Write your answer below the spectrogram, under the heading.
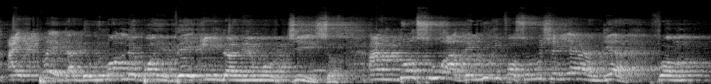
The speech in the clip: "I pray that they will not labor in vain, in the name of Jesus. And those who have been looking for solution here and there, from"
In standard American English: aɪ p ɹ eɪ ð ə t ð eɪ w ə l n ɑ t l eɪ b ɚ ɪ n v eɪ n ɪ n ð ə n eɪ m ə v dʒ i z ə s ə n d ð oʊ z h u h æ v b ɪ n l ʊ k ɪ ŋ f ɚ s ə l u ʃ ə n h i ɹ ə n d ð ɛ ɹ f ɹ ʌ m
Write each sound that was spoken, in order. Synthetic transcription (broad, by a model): aɪ p ɹ eɪ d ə t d eɪ w ə l n ɑ t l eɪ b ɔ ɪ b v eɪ ɪ n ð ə n eɪ m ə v dʒ i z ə s ə n d oʊ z h u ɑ b ɪ n l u k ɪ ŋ f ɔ s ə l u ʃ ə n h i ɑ ə n d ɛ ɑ f ɹ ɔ m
